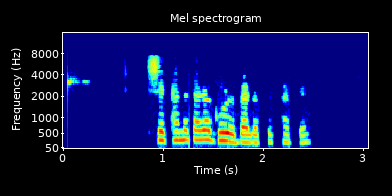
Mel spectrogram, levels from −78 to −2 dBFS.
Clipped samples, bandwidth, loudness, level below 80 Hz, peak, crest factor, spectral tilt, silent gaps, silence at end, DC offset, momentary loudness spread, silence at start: under 0.1%; 8 kHz; -19 LUFS; -70 dBFS; -4 dBFS; 18 dB; -2.5 dB/octave; 0.28-0.83 s, 1.98-2.03 s, 2.12-2.17 s; 0.6 s; under 0.1%; 19 LU; 0.05 s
